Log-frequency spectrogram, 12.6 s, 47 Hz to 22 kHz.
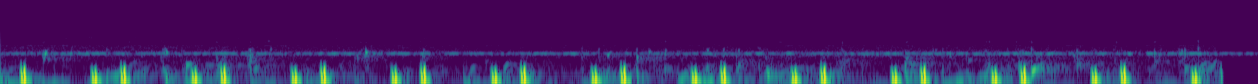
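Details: Deep, muffled heartbeat in steady paired thumps at about 60 a minute over a low constant hum, meant to sound like a heartbeat heard from inside the womb.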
